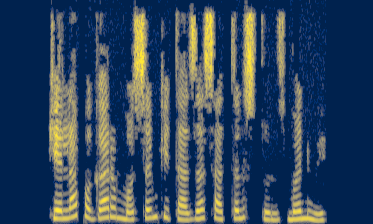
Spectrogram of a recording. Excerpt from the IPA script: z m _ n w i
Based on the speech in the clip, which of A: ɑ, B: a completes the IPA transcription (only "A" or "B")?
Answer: B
